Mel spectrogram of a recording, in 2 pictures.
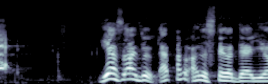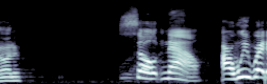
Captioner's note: voice breaking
